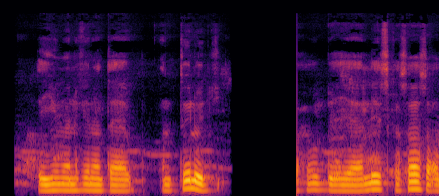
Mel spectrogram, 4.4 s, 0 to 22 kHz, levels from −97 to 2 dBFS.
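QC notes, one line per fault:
2.86–2.96 s, clipped start after a pause: the sound comes back after a 0.63 s gap with roughly the first 103 ms missing, so it snaps in out of dead silence instead of easing in. What's happening is the output path dozes off during the quiet stretch and takes a moment to wake and lock again, and whatever arrives during that moment just gets dropped.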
